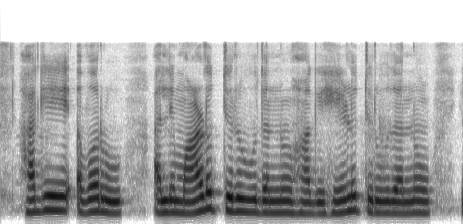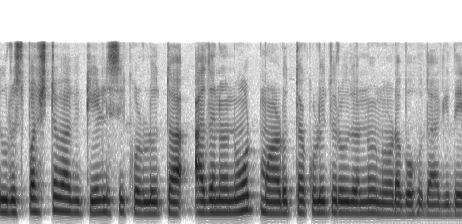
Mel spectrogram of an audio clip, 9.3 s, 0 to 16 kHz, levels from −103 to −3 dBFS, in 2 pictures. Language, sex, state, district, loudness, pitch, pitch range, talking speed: Kannada, female, Karnataka, Dharwad, -20 LUFS, 190 Hz, 185-205 Hz, 90 wpm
